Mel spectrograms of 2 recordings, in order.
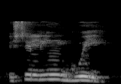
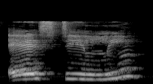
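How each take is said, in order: First: The U after the G is pronounced. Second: The U after the G is silent. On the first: The speaker calls it wrong. "Não se diz assim" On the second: The speaker calls it right. "também não tem o som do U pronunciado ... o som do U fica oculto"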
